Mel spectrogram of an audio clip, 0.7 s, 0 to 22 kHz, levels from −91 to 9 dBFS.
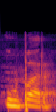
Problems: none marked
